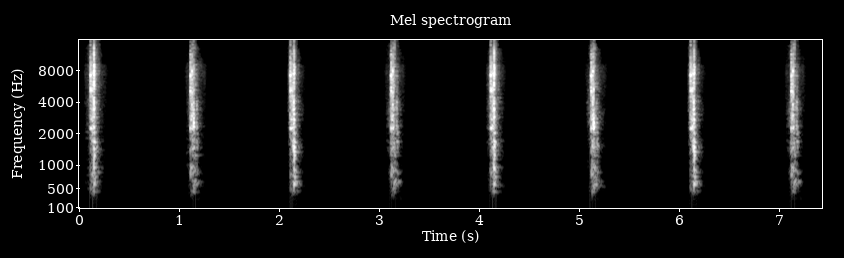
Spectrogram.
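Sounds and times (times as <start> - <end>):
clock second hand ticking: 1.1 - 1.3, 2.1 - 2.3, 3.1 - 3.3, 4.1 - 4.3, 5.1 - 5.3, 7.1 - 7.3.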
